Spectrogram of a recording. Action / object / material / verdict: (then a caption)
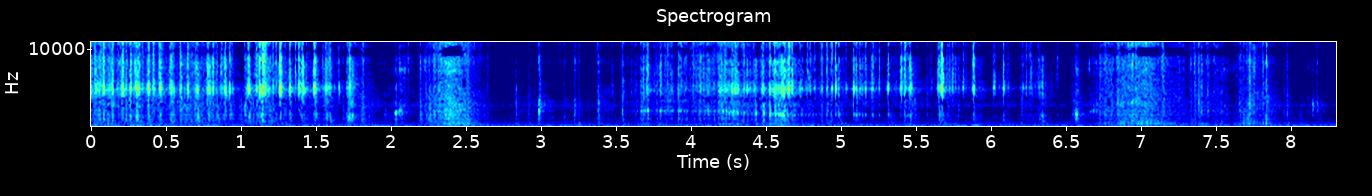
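scrape / bar of soap / soap / none. A blade scrapes grid-scored flakes off a solid white rectangular bar of soap held in the palm. Dense, crisp crackling and scraping bursts come almost entirely in the high, bright range, with short quiet gaps between strokes.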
